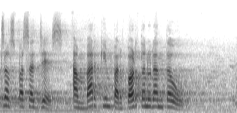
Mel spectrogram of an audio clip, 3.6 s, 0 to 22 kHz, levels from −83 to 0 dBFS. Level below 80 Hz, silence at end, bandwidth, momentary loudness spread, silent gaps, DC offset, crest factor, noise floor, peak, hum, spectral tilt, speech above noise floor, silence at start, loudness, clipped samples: -60 dBFS; 0 s; 14 kHz; 11 LU; none; under 0.1%; 20 dB; -44 dBFS; -2 dBFS; none; -3.5 dB/octave; 22 dB; 0 s; -22 LUFS; under 0.1%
